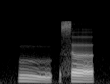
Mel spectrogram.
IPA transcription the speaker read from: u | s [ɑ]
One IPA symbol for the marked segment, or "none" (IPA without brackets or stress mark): ʌ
